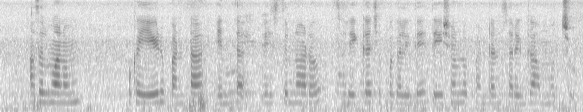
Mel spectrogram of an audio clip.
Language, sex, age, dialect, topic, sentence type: Telugu, female, 18-24, Telangana, agriculture, statement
